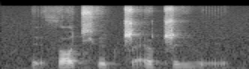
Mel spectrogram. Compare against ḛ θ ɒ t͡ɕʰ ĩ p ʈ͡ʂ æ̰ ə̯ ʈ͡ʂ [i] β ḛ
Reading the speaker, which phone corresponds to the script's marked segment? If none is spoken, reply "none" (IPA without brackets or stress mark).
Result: i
